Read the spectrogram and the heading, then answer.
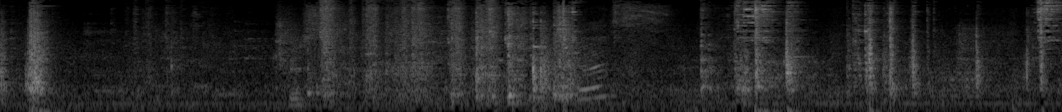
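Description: Cutlery and dishes clatter in a company cafeteria in Cologne: many sharp, irregular clinks and scrapes of metal on crockery, fairly loud and busy throughout.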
